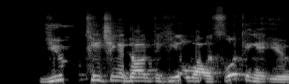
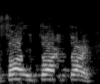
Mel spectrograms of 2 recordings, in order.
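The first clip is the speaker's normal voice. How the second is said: higher, louder pleading sorry; apologetic puppy; 6 semitones higher, 5 dB louder, much faster than usual. Retold or imitated. Trainer voicing a cringing puppy begging forgiveness, higher and louder. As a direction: grovel like a corrected puppy. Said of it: "They're like".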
